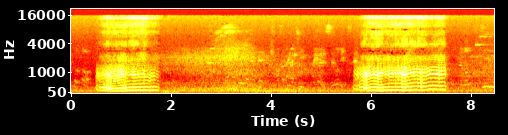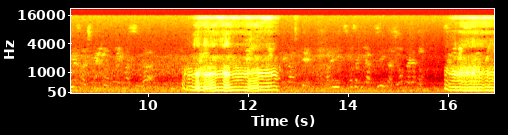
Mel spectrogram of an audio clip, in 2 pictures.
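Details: Pet Chihuahua snoring very heavily: loud, drawn-out, groaning snores about 12 a minute, each about two seconds, with quieter breathing between.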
